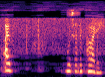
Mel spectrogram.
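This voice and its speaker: A woman's voice: fairly high pitch, unhurried, pushed and bright, faint music behind. An actress playing a frightened, shaky young woman in a 1950s radio mystery, stammering and repeating herself. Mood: subdued. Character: frightened, shaky young woman insisting she saw a corpse. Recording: noisy, muffled old radio recording.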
